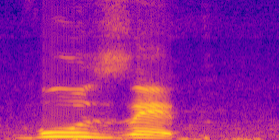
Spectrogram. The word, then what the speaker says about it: vous êtes: Con vous, esa S que yo no pronunciaba cuando el pronombre estaba solito, no la voy a pronunciar, la voy a transformar en una Z. Y vamos a pegar ese verbo a la hora de hablar. Cuando lo escribimos, los escribimos separados. Pero cuando vamos a pronunciarlo, es como si fuese una sola palabra.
